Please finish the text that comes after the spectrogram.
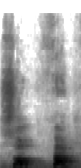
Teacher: Vamos identificar aqui na palavra sofá. Qual é a sílaba mais forte? O Fá, né? Que eu fiz mais força na hora de pronunciar. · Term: sílaba tônica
